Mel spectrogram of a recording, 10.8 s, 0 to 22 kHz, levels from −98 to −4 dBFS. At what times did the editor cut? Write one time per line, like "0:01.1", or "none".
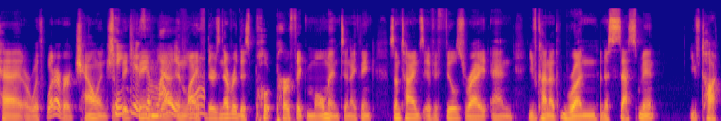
0:03.1
0:05.7
0:08.4
0:09.0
